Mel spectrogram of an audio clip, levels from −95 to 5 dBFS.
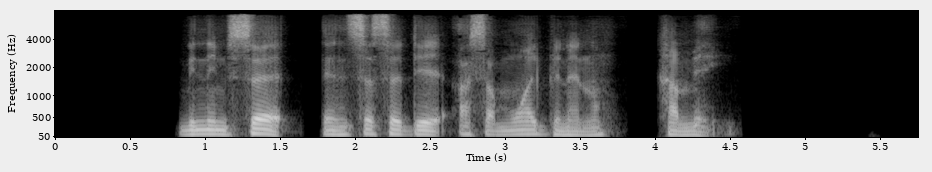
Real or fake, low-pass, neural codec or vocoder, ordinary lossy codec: fake; 7.2 kHz; codec, 16 kHz, 0.7 kbps, FocalCodec; MP3, 48 kbps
